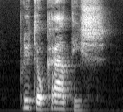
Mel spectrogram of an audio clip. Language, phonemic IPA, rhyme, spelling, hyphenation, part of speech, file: Dutch, /ˌply.toːˈkraː.tis/, -aːtis, plutocratisch, plu‧to‧cra‧tisch, adjective, Nl-plutocratisch.ogg
- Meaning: plutocratic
